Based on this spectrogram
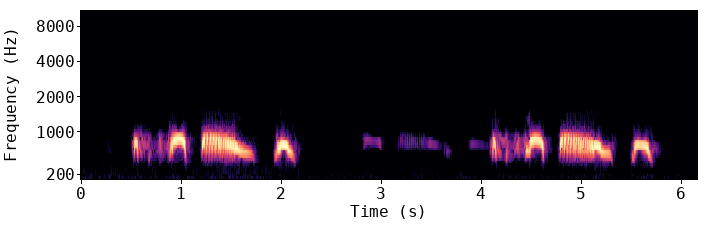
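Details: Spotted dove, 'giọng thổ' voice, cooing to make decoy birds answer quickly: two identical phrases of stuttering notes, a long downward-gliding coo and a short arched final note, faint quiet notes between them.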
